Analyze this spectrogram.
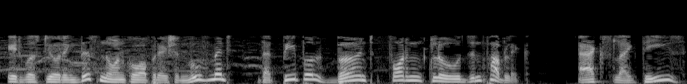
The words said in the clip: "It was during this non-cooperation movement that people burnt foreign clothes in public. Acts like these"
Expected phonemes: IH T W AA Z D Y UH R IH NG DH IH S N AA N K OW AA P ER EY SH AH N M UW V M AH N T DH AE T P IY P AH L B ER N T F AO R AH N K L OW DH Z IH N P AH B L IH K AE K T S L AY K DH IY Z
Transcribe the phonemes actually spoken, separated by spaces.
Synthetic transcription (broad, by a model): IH T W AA Z D Y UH R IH NG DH IH S N AA N K OW AA P ER EY SH AH N M UW V M AH N T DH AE T P IY P AH L B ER N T F AO R AH N K L OW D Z IH N P AH B L IH K AE K T S L AY K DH IY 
